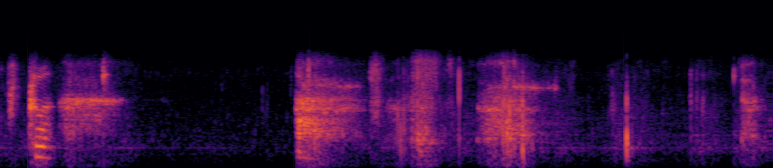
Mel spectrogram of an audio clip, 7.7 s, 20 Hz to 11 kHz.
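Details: Adult with pertussis (whooping cough), ill about two weeks and tested, filmed at about 7am: a coughing fit with harsh, gasping, wheezy inhalations between bursts; paroxysmal cough with whoop.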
